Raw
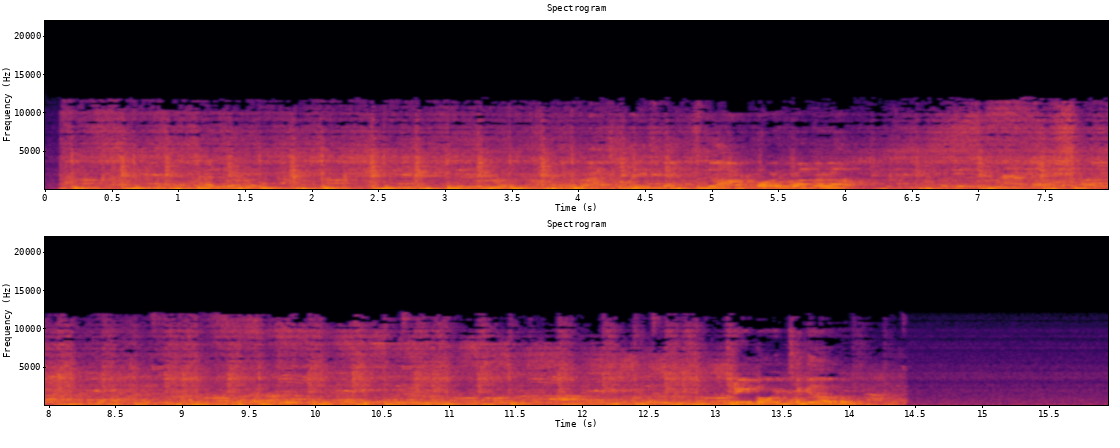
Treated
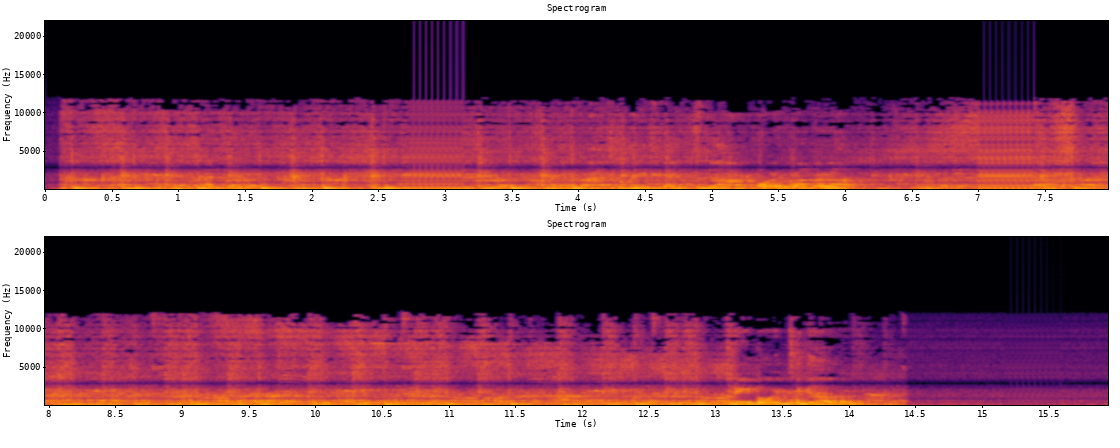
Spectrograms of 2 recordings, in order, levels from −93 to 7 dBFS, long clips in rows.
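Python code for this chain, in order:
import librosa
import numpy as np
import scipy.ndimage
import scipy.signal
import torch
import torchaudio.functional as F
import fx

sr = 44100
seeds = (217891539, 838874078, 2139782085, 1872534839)

y = fx.low_shelf(x, sr, hz=150.0, db=10.0)
y = fx.fixed_phaser(y, sr, hz=580.0, stages=8)
y = fx.buffer_glitch(y, sr, at_s=(2.71, 6.99, 15.16), block=2048, repeats=8)
y = y * librosa.db_to_amplitude(8.0)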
